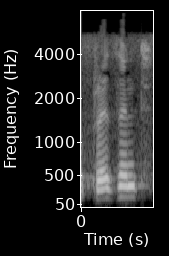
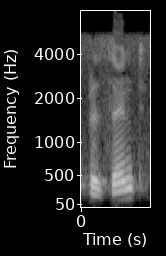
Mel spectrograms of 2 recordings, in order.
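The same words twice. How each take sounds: First: PREZ-ent, first syllable stressed. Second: Pre-ZENT, second syllable stressed. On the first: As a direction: say "present" as the noun, leaning on PREZ. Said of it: "first syllable of a noun". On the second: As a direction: say "present" as the verb, leaning on ZENT. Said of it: "second syllable of a verb". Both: Shown as a demonstration.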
